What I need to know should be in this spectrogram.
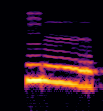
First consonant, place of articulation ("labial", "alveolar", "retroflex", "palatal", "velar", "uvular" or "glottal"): velar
